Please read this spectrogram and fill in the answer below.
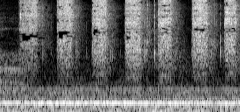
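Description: Trigger spray bottle squirted repeatedly onto a grooming mitt: a quick run of short sprays, about four a second.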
